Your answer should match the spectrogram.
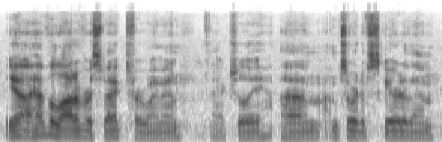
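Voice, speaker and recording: Soft-voiced male caller, hesitant and rambling, mid pitch, light hiss. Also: fairly even intonation, fairly quick. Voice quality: soft, feminine-sounding voice. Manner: hesitant, rambling, lots of fillers. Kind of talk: casual phone call.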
